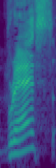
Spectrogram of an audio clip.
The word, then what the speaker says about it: breath: 시자 저를 따라서 the breath of life 시작 자 우리 번데기 발음에 주의하면서 다시 한번만 breath 시작 life life 생명의니까 bing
